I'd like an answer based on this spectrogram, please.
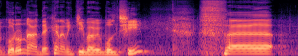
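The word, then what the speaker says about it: ث: দেখেন আমি কিভাবে বলছি সা অনেকে বলে ছা হবে না সা নরম করে সা সা এরপরে জিম এখানে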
